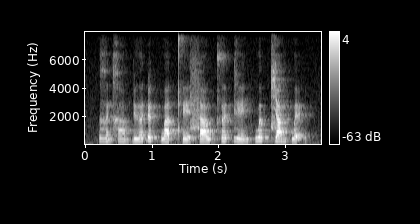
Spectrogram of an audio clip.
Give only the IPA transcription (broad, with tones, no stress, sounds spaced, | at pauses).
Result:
ɣ ə̰˧˨ n x a̤˨˩ m ɗ ɨ˨˦ ə̯ ɗ ə˨˩ t̚ h w a˨˩ t̚ t̪ʰ e˧˩ s a˨˦ w t̪ʰ ə˦˥ t̚ ɣ e˨˦ n h w ə˦˥ p̚ t͡ɕ a˧ m h w ɛ̰˧˨ ʔ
